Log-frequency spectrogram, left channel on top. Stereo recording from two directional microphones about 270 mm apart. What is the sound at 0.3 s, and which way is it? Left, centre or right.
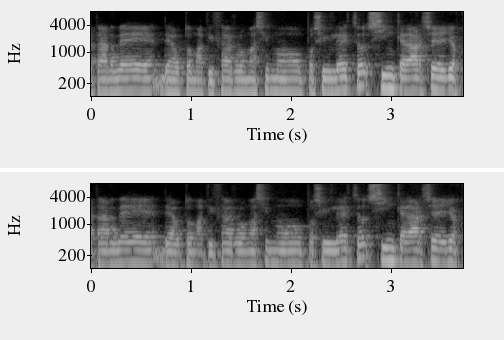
Speech, left.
